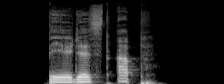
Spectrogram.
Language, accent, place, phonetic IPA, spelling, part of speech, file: German, Germany, Berlin, [ˌbɪldəst ˈap], bildest ab, verb, De-bildest ab.ogg
- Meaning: inflection of abbilden: 1. second-person singular present 2. second-person singular subjunctive I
